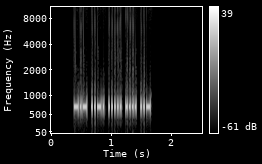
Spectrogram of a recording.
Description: Morse code, heard as a keyed tone, about 52 wpm, 700 Hz. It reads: KF5HU
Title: USA Call Signs - 5 Characters - Repeated 2x - 50wpm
